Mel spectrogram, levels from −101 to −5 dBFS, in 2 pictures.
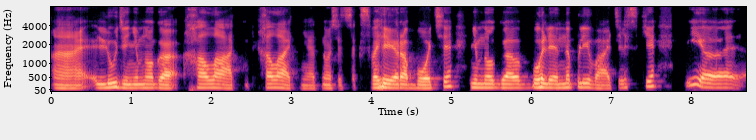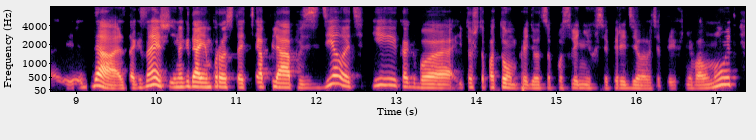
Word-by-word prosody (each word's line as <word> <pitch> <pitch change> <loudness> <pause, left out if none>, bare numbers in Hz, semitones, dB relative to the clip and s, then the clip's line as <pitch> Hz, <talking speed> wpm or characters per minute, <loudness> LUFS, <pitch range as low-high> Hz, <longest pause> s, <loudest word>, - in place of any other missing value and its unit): а, 110 -2 -1
люди 135 +2 +2
немного 125 -1 +2
халат 130 -4 +1 0.3
халатнее 125 -5 -1
относятся 110 +1 -8
к - - -14
своей 130 0 +5
работе, 120 +7 +2 0.2
немного 135 -2 +3
более 135 0 +3
наплевательски, 135 +4 -3 0.3
и 235 -2 -1 1.1
да, 165 - +5
так, 130 - -4
знаешь, 205 - +3
иногда 160 +2 +3
им 155 0 +1
просто 155 -3 0
тяп-ляп 155 -2 +1
сделать, 175 - -2
и 225 +1 -4
как 160 -6 -6
бы, 130 -3 +1
и - - -18
то 150 - -7
что, - - -11
потом 135 -3 -2
придется 120 -1 -7
после 120 +1 -10
них 120 -1 -9
всё 115 -1 -11
переделывать- 115 -3 -8
это - - -18
их 110 - -17
не 115 - -13
волнует. 165 - -2
130 Hz, 130 wpm, -22 LUFS, 120-150 Hz, 1.1 s, своей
